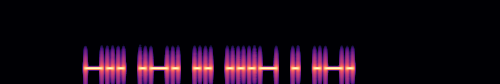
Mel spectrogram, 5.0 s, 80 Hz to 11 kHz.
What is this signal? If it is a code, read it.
Morse code, heard as a keyed tone, about 22 wpm, 700 Hz. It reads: DRIVER
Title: Top 751-1000 Words 22wpm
